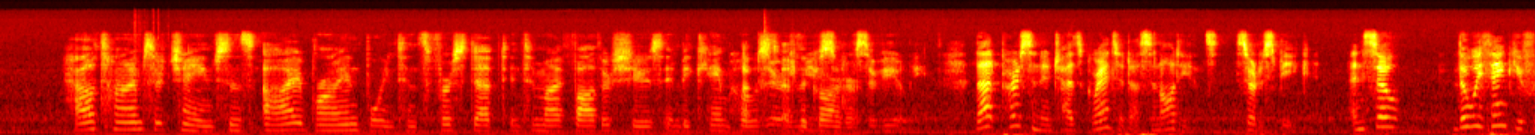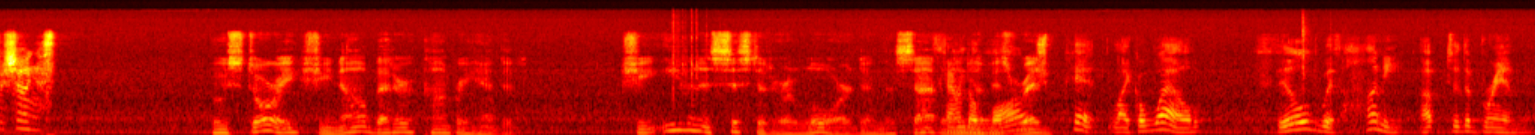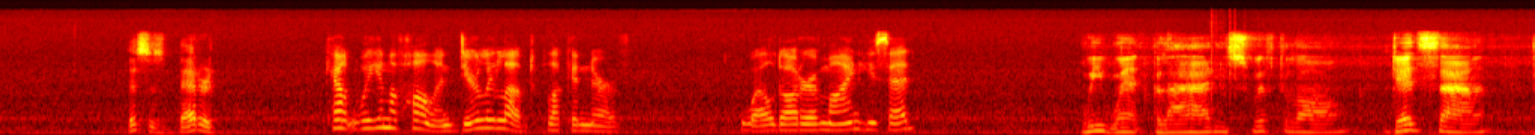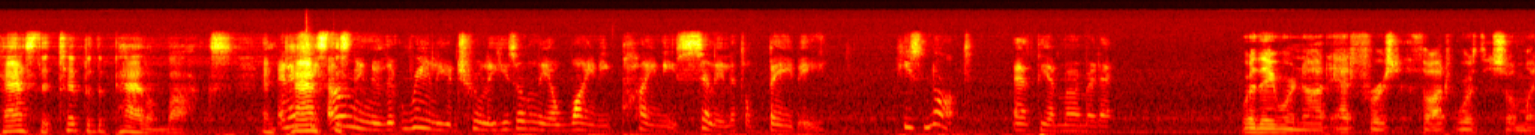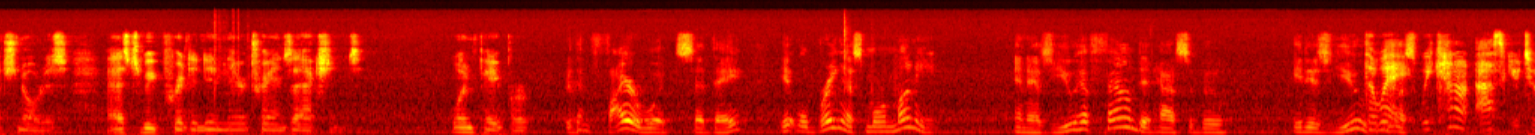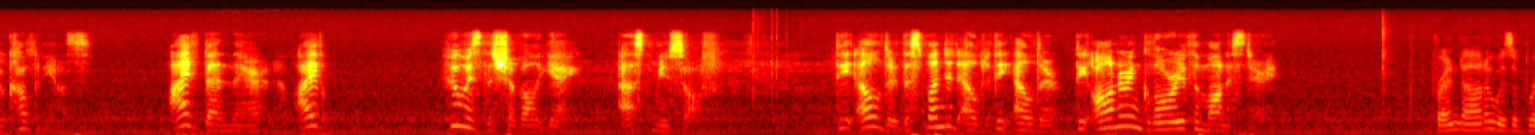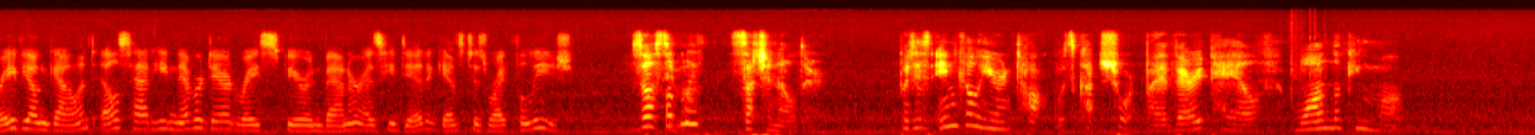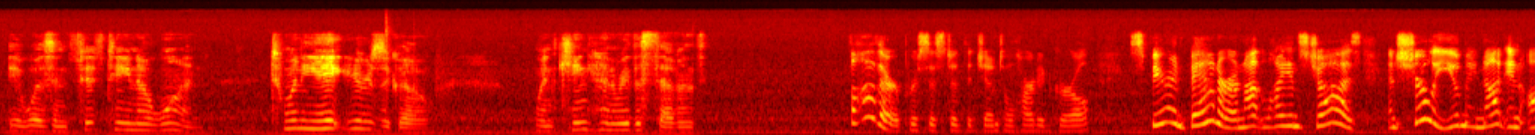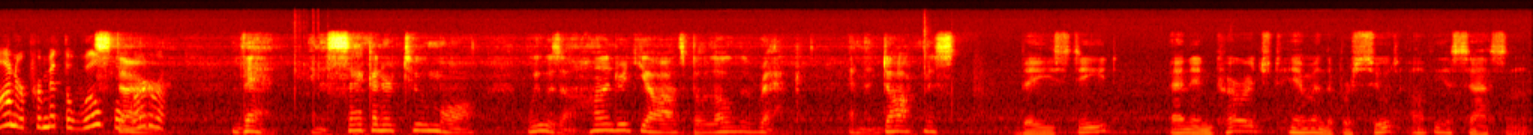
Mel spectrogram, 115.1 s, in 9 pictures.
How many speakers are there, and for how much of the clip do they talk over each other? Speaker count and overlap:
8, about 4%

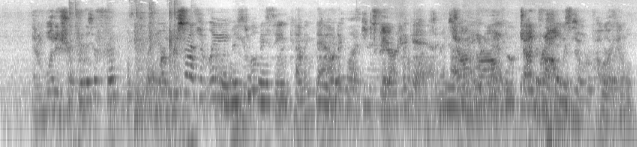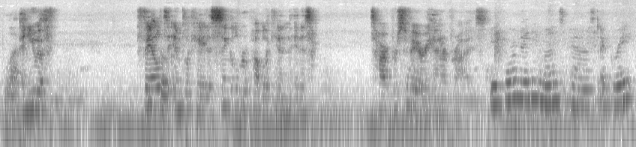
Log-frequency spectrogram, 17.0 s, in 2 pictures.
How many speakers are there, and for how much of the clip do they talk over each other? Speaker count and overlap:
4, about 61%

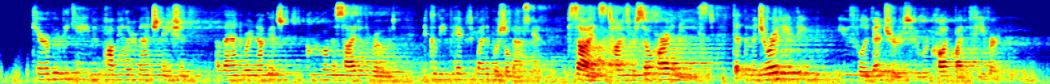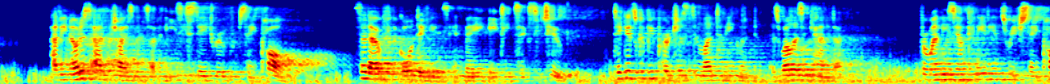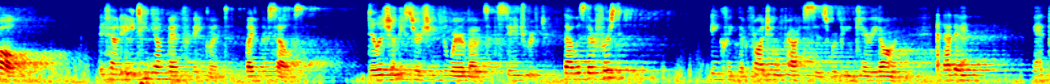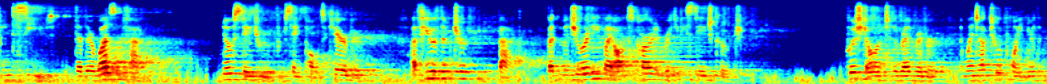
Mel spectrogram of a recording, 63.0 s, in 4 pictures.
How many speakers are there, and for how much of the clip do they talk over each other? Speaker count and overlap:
1, no overlap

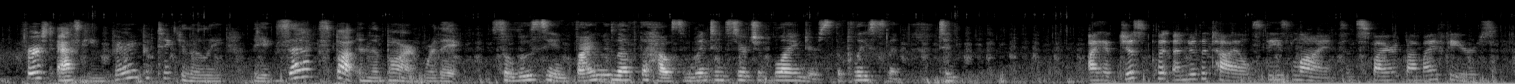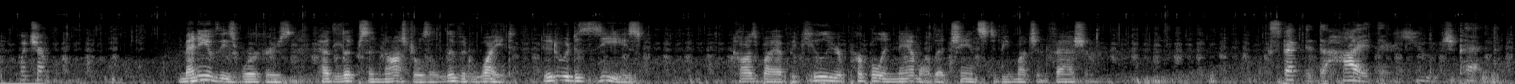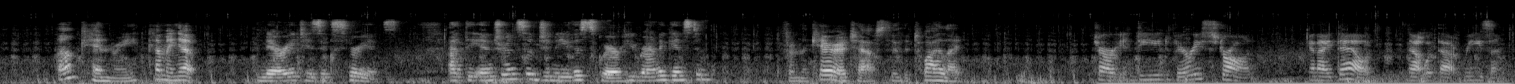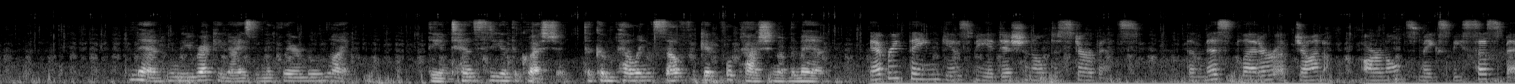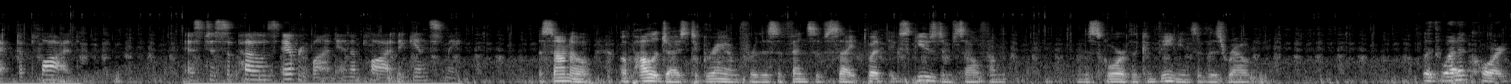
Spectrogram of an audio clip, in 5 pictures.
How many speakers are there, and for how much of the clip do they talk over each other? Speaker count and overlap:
4, no overlap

